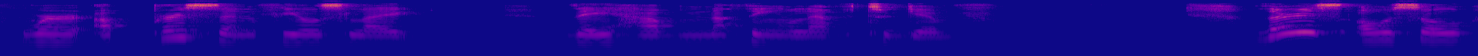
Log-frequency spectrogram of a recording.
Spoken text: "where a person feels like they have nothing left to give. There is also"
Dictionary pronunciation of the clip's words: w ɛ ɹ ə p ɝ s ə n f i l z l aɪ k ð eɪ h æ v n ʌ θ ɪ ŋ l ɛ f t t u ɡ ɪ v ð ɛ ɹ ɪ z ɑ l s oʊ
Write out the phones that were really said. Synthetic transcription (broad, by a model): w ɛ ɹ ə p ɝ s ə n f i l s l aɪ k ð eɪ h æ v n ʌ θ ɪ ŋ l ɛ f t t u ɡ ɪ v ð ɛ ɹ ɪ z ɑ l s oʊ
